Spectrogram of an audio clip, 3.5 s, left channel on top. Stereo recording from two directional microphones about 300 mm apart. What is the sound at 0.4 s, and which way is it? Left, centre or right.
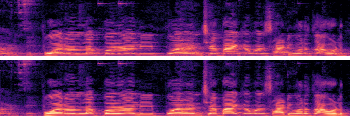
Speech, centre.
